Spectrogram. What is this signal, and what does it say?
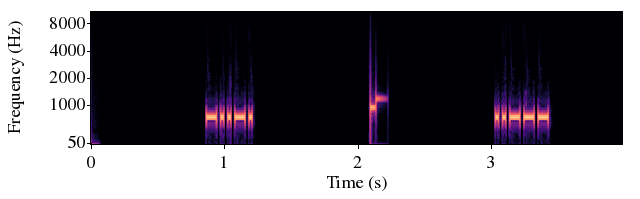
Morse code, heard as a keyed tone, about 46 wpm, 700 Hz. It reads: / 2
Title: Single Character (Letter:Number:Punctuation:Prosign) Alt 45wpm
